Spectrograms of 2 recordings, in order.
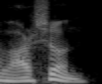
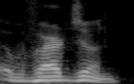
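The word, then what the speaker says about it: version: আমরা কিন্তু এটাকে বলি বেটার ভার্সন। না এটা হছে ভার্জন। ওই যে এস এর উচ্চারণটা এখানে জ হয়।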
